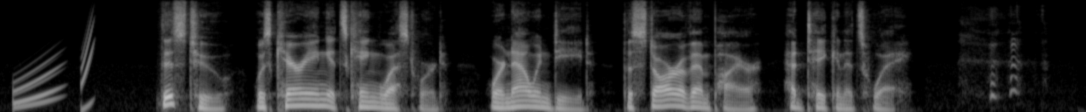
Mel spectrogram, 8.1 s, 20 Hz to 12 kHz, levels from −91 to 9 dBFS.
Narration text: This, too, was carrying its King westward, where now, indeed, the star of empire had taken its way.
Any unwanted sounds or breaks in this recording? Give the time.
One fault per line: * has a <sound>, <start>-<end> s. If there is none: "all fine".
* has a chirp, 0.1-0.7 s
* has a laugh, 7.2-7.9 s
